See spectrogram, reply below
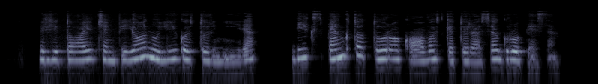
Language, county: Lithuanian, Alytus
